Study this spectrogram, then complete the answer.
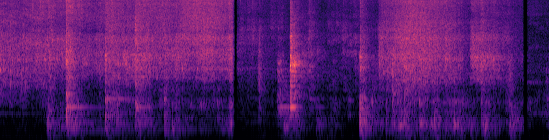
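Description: Snakehead fish asam pedas cooking in a pan with turmeric, garlic, shallots, chili and tomato: steady frying sizzle and hiss with scrapes and clinks of a utensil stirring against the pan, close and continuous.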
